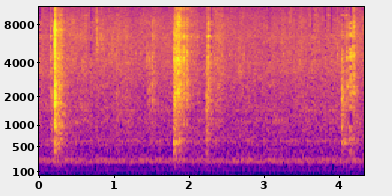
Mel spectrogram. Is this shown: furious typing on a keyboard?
no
